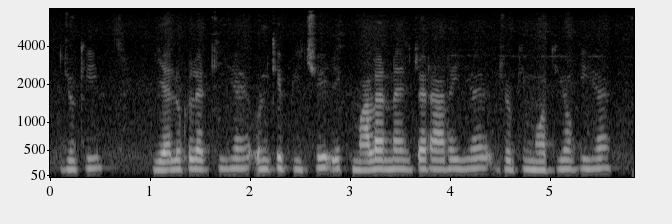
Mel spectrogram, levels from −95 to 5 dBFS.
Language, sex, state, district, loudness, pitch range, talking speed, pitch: Hindi, male, Chhattisgarh, Rajnandgaon, -37 LUFS, 160-175 Hz, 195 wpm, 165 Hz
